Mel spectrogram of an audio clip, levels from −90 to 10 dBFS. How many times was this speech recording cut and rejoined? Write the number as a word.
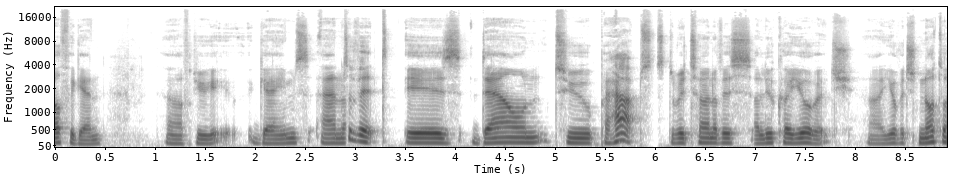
three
